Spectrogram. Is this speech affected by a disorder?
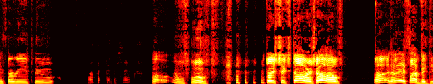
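Yes: cerebral palsy.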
